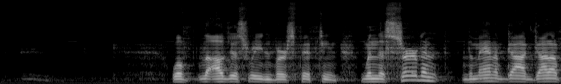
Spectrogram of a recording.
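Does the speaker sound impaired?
Yes: cleft palate; not expected to survive first week.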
